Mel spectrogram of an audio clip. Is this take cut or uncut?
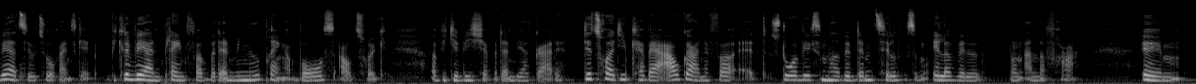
cut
